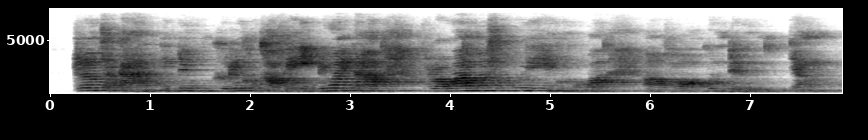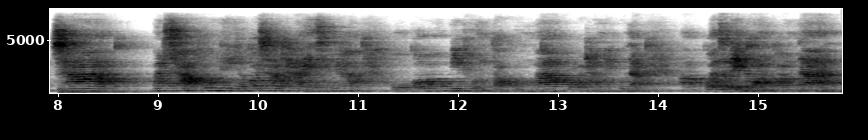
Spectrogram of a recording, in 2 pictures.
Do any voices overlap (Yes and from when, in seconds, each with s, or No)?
No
